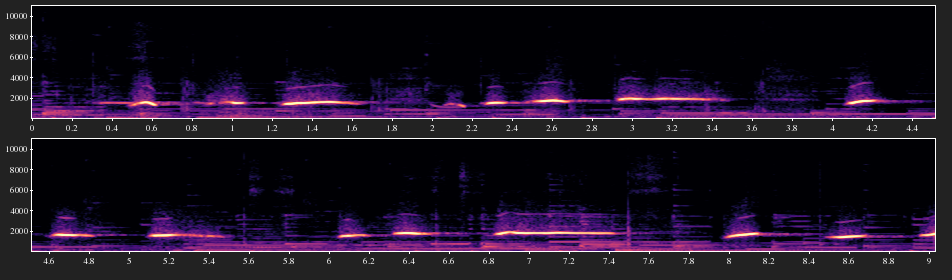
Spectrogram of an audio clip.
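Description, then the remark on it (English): A person whistles a bright, sliding melody in short, repeated phrases, clear, over a steady instrumental backing with no talking. “Take care and keep whistling.”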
